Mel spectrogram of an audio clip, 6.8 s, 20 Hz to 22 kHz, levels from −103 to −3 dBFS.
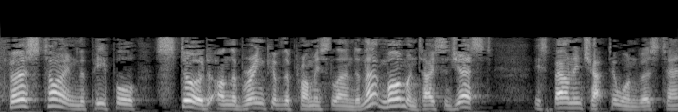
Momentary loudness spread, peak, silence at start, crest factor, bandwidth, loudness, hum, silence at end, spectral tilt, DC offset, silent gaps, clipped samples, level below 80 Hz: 12 LU; -12 dBFS; 0 s; 18 dB; 5.8 kHz; -29 LUFS; none; 0 s; -7.5 dB/octave; under 0.1%; none; under 0.1%; -78 dBFS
